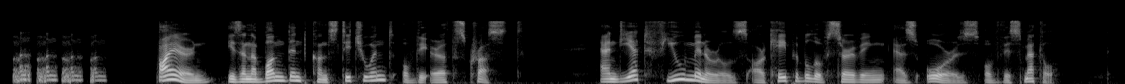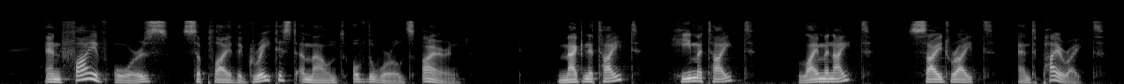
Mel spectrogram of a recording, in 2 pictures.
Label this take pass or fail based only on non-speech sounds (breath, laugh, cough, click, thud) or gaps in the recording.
fail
